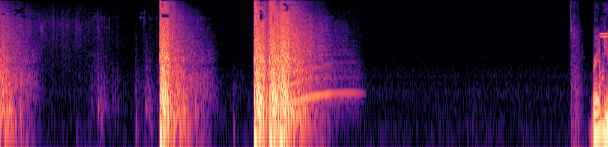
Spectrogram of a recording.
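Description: Gunfire in Call of Duty during a competitive match: two loud, sharp bursts of shots a second apart with a brief whizzing tail after the second, then quiet, and another burst at the very end.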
